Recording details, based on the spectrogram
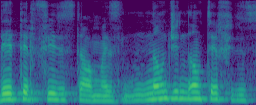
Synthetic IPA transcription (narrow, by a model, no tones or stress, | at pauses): d̪et̪eɾfilʊst̪awmɐznɐ̃w̃d͡ʒɪnɐ̃w̃t̪eɾfilʊs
